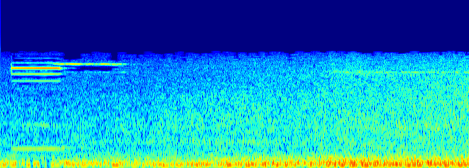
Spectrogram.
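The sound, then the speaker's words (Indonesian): A bus comes to a stop amid road traffic. A steady, loud low engine rumble and traffic noise fill the scene, with brief high-pitched tones at the very start. “Bis pun berhenti.”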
